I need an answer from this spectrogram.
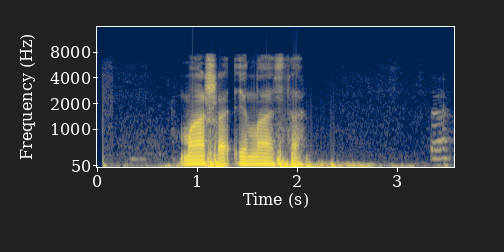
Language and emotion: Russian, neutral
